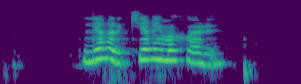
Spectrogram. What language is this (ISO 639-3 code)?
kab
